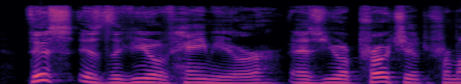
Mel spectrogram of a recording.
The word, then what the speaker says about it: Hamer: No, it's not pronounced hammer or hammer. It's Hamer.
